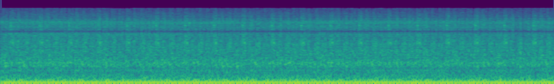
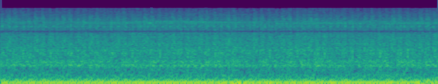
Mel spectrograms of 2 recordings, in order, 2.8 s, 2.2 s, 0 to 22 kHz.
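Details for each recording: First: Mercedes 190SL with Solex carburetors, idle mixture screw on the first barrel being adjusted: deep, steady idle that stumbles and nearly dies as the screw leans the mixture. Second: Mercedes 190SL with Solex carburettors, started from cold, idling after a throttle linkage adjustment with the secondary barrels closed. Steady, even low idle with a smooth rumble and no misses, pops or knocks.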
